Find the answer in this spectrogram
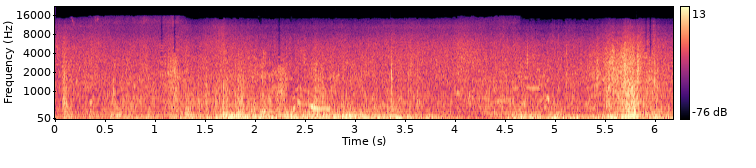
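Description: Wind buffeting the microphone and water rushing past the hulls of a foiling Viper catamaran under sail. It ends in a loud splash near the end as the boat capsizes and the sail goes into the water.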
